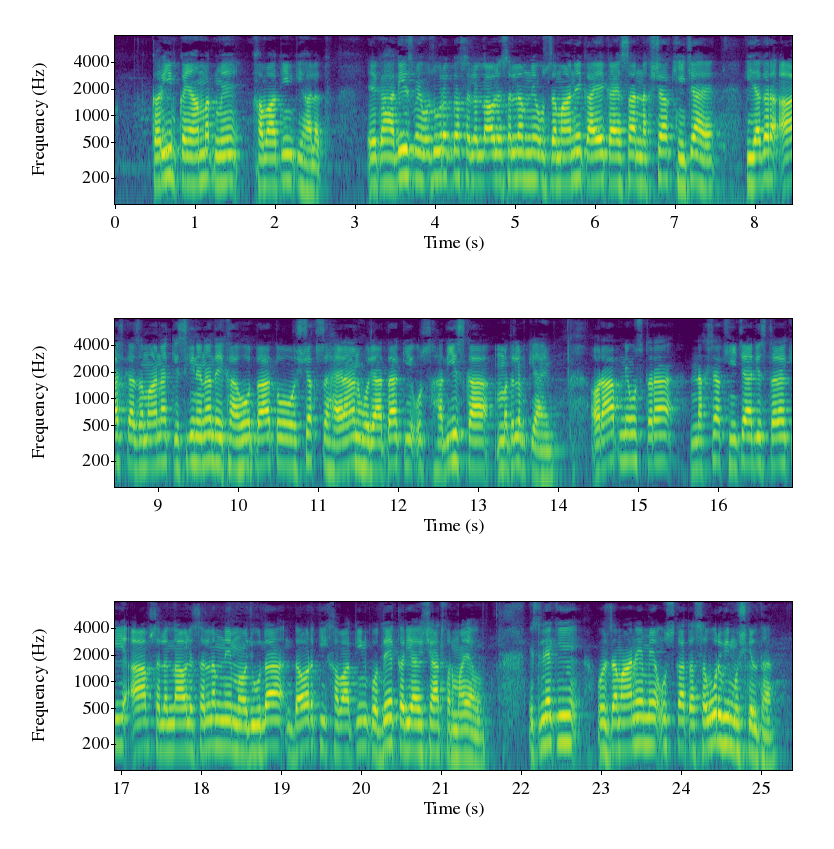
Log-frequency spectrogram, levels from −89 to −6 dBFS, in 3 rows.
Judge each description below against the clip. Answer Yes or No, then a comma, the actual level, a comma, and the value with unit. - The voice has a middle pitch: Yes, medium, 180 Hz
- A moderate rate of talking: No, fast, 200 wpm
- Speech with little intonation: Yes, narrow, 2.1 semitones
